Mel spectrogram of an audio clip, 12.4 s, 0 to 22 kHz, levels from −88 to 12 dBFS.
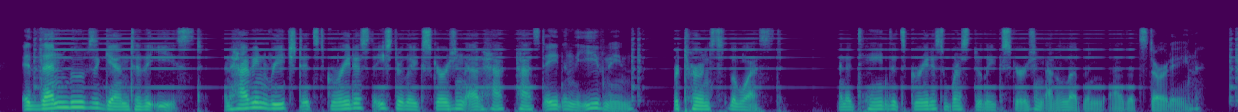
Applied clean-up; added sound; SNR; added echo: neural mask model RNNoise.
